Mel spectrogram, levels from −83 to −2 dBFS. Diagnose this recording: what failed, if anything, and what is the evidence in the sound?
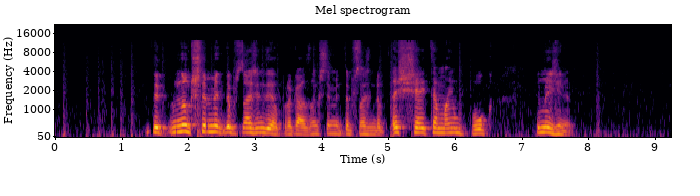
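The failure is overdone noise removal at the call-processing stage, and it runs through the whole speech clip. The background between phrases drops and breaks up into twinkling specks where isolated frequency bands flicker back in. The suppressor was set too aggressively for a noisy input. It pushed each band toward zero whenever that band sat close to its noise estimate. The quieter parts of the speech fell under that threshold and were removed along with the noise.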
